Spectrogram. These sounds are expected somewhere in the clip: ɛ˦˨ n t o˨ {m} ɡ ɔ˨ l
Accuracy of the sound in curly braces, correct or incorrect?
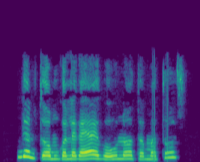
correct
